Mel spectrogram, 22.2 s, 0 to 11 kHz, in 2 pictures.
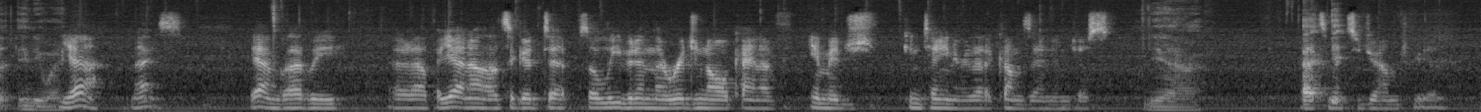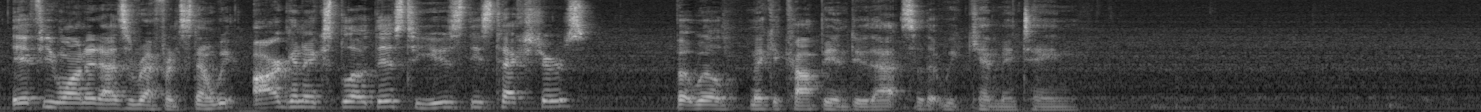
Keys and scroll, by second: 0.4-4.6 typing, 5.9 z, 7.0 x, 8.0 z, 10.0 x, 11.1-12.7 typing, 17.7-19.8 typing.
